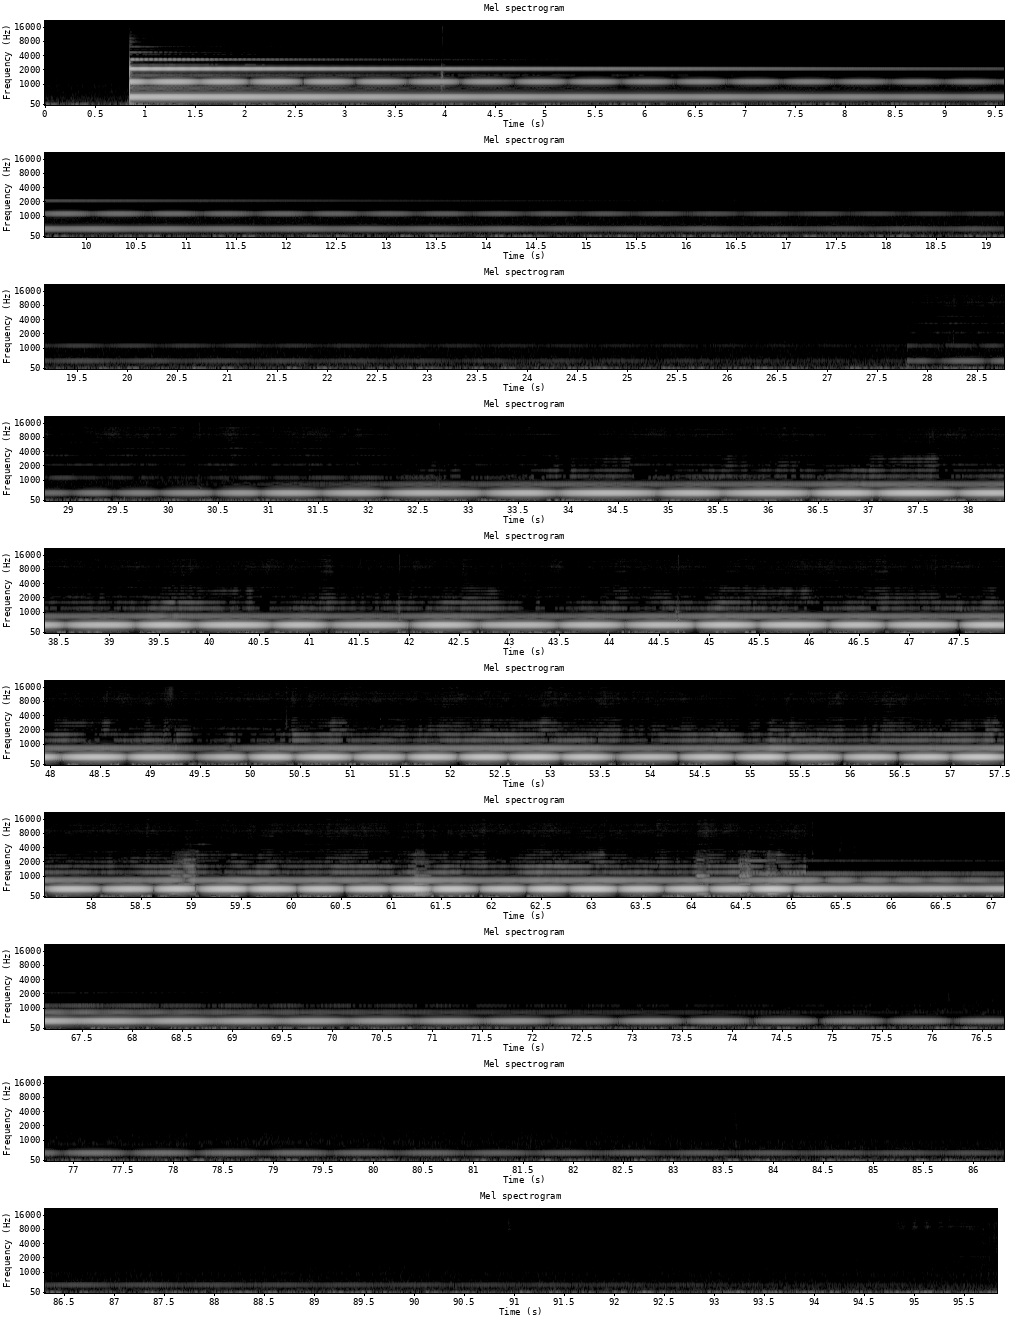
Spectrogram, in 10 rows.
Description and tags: Pentatonic Bowl #3 Sample 1
Pack Contains:
Two 'drones' on a 11 inch diameter etched G2 pitch Himalayan bowl; a shorter drone on the bass and a longer drone with both bass and first overtone. Droning done by myself in my home.
Also contains pitch samples of a 5 bowl pentatonic scale singing bowl set of old 'cup' thado bowls, assembled by myself. Each sample contains both a struck note and a droned note. Some bowls have more than one sample for no particular reason. All performed by myself.
antique, brass, himalayan, meditation, meditative, pentatonic, percussion, relaxation, relaxing, scale, singing-bowl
